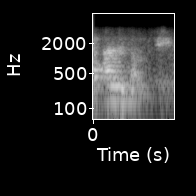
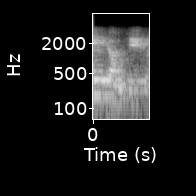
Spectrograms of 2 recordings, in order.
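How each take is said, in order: First: The word begins with an 'an' sound. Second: The word begins with an 'in' sound. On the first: The speaker calls it wrong. "एक लफ्ज मैंने इस्तेमाल किया" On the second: The speaker calls it right. "ये लफ्ज वाकई इनकम्प्लीट होता है"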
